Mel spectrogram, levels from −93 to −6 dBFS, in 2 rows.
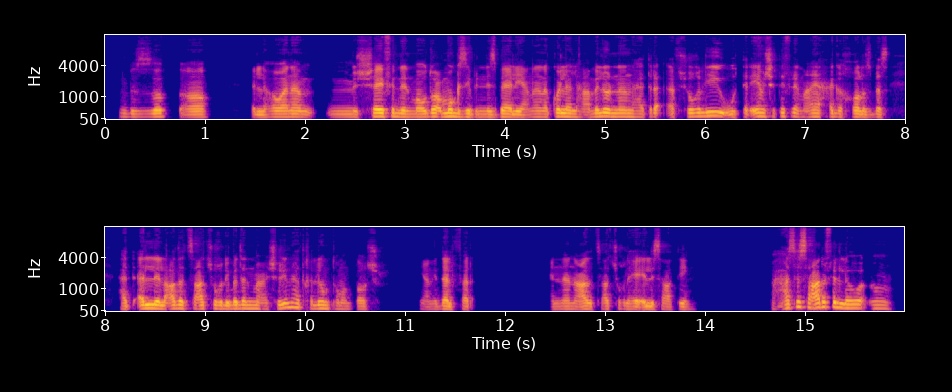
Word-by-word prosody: بالضبط 135 Hz, +1 st, -2 dB
آه، 120 Hz, 0 st, -3 dB, 0.4 s
اللي 115 Hz, 0 st, -2 dB
هو 125 Hz, +1 st, 0 dB
أنا 125 Hz, -2 st, -1 dB
مش 125 Hz, 0 st, -8 dB
شايف 145 Hz, 0 st, +6 dB
إن 140 Hz, -, +2 dB
الموضوع 125 Hz, +2 st, +3 dB
مُجزي 135 Hz, -1 st, +4 dB
بالنسبة 120 Hz, +1 st, 0 dB
لي، 120 Hz, -1 st, +3 dB
يعني 115 Hz, +2 st, -5 dB
أنا 125 Hz, -1 st, -3 dB
كلّ 145 Hz, +1 st, +4 dB
اللي 130 Hz, -2 st, -1 dB
هاعمله 140 Hz, +7 st, +2 dB
إن 140 Hz, -1 st, +2 dB
أنا 135 Hz, -2 st, -1 dB
هاترقّى 125 Hz, -, -6 dB
في -, -, -22 dB
شُغلي، 155 Hz, +4 st, +2 dB
والترقية 125 Hz, 0 st, 0 dB
مش 150 Hz, -, -2 dB
هتفرِق 150 Hz, -1 st, -5 dB
معايا 135 Hz, +3 st, -4 dB
حاجة 130 Hz, -1 st, -6 dB
خالص، 125 Hz, -2 st, -2 dB
بس -, -, -6 dB, 0.3 s
هتقلِّل 145 Hz, -1 st, +5 dB
عدَد 145 Hz, +1 st, +2 dB
ساعات 135 Hz, +1 st, -2 dB
شُغلي 135 Hz, -2 st, 0 dB
بدَل 145 Hz, +1 st, +2 dB
ما 145 Hz, -, -2 dB
20 150 Hz, +9 st, -1 dB
هتخليهم 150 Hz, -5 st, -2 dB
18 120 Hz, -3 st, -12 dB, 0.3 s
يعني -, -, -15 dB
ده -, -, 0 dB
الفرْق، -, -, -7 dB, 0.8 s
إن 115 Hz, +1 st, -12 dB
أنا 120 Hz, 0 st, -5 dB
عدَد 120 Hz, -1 st, -1 dB
ساعات 120 Hz, 0 st, -9 dB
شُغلي 120 Hz, -, -11 dB
هيقِل 120 Hz, 0 st, 0 dB
ساعتين، 115 Hz, -1 st, -8 dB, 0.8 s
فحاسس، 185 Hz, +5 st, -1 dB
عارف 200 Hz, +3 st, +4 dB
اللي 175 Hz, -4 st, +5 dB
هو 160 Hz, 0 st, +2 dB
إمم. 145 Hz, -1 st, -10 dB
130 Hz, 200 wpm, -24 LUFS, 120-145 Hz, 0.8 s, شايف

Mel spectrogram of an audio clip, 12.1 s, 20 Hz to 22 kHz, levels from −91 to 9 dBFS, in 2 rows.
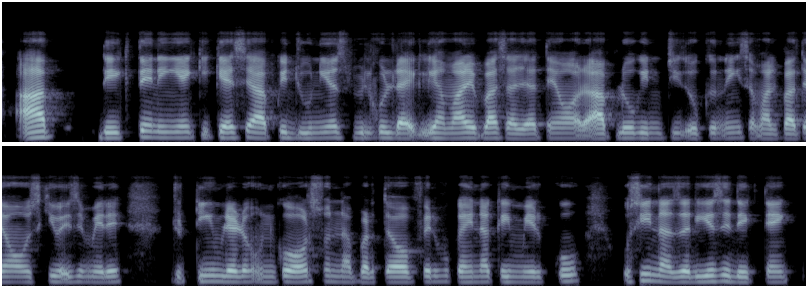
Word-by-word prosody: "आप 465 Hz, 0 st, +8 dB, 0.3 s
देखते 150 Hz, +3 st, +2 dB
नहीं 160 Hz, -1 st, 0 dB
है 160 Hz, -, +5 dB
कि 160 Hz, -, -10 dB
कैसे 155 Hz, -1 st, +4 dB
आपके 150 Hz, +1 st, +3 dB
जूनियर्स 150 Hz, +1 st, -4 dB
बिल्कुल 150 Hz, +1 st, -6 dB
डायरेक्टली 145 Hz, -, +3 dB
हमारे 145 Hz, 0 st, +4 dB
पास 145 Hz, -1 st, +3 dB
आ 135 Hz, -, +2 dB
जाते 135 Hz, 0 st, -2 dB
हैं 145 Hz, -, -3 dB
और 145 Hz, 0 st, 0 dB
आप 135 Hz, -, +5 dB
लोग 145 Hz, 0 st, -3 dB
इन 145 Hz, 0 st, -4 dB
चीज़ों 145 Hz, -1 st, -7 dB
को -, -, -5 dB
नहीं 150 Hz, +1 st, -6 dB
सँभाल 135 Hz, -3 st, -4 dB
पाते 135 Hz, +2 st, +2 dB
हैं 150 Hz, -, -1 dB
और 150 Hz, 0 st, -3 dB
उसकी 150 Hz, +2 st, -6 dB
वजह -, -, -1 dB
से 155 Hz, 0 st, -9 dB
मेरे 150 Hz, +1 st, -1 dB, 0.4 s
जो -, -, -9 dB
टीम 165 Hz, 0 st, -3 dB
लीडर 155 Hz, 0 st, +5 dB
उनको 150 Hz, +1 st, -2 dB
और 150 Hz, -, 0 dB
सुनना 155 Hz, -3 st, -7 dB
पड़ता 145 Hz, +1 st, -3 dB
है 145 Hz, -, +5 dB
और 145 Hz, -, +1 dB
फिर 155 Hz, 0 st, -2 dB
वो 160 Hz, -, -15 dB
कहीं 145 Hz, 0 st, +1 dB
न -, -, +2 dB
कहीं 150 Hz, 0 st, 0 dB
मेरे 145 Hz, 0 st, -1 dB
को 170 Hz, +2 st, -6 dB, 0.3 s
उसी 185 Hz, 0 st, +1 dB
नज़रिए 150 Hz, +2 st, +2 dB
से 165 Hz, 0 st, -1 dB
देखते 145 Hz, -1 st, -2 dB
हैं। 145 Hz, 0 st, +2 dB
150 Hz, 255 wpm, -25 LUFS, 145-155 Hz, 0.4 s, आप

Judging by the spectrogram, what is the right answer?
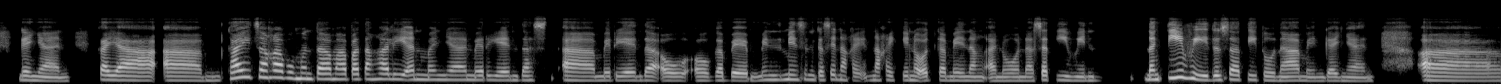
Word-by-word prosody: ganiyan. 175 Hz, -5 st, -1 dB, 0.2 s
Kaya 200 Hz, -4 st, +4 dB
uhm, 185 Hz, -1 st, 0 dB
kahit 310 Hz, -, +4 dB
saan 330 Hz, -1 st, +3 dB
ka 315 Hz, -2 st, +5 dB
pumunta 265 Hz, -3 st, +2 dB
mapa-tanghalian 240 Hz, -2 st, +1 dB
man 220 Hz, -1 st, -5 dB
'yan 210 Hz, 0 st, -2 dB
meriendas 200 Hz, 0 st, -2 dB
ah, 185 Hz, -2 st, +2 dB
merienda, 190 Hz, 0 st, -2 dB
o 180 Hz, -1 st, -2 dB
o 180 Hz, 0 st, -5 dB
gabi, 180 Hz, -2 st, 0 dB
mi 210 Hz, +4 st, -6 dB
minsan 225 Hz, -1 st, -3 dB
kasi 210 Hz, +2 st, -4 dB
naki 195 Hz, -3 st, -7 dB
nakikinood 195 Hz, -1 st, -3 dB
kami 185 Hz, -1 st, -3 dB
ng 180 Hz, -1 st, -4 dB
ano, 170 Hz, +1 st, -4 dB
na 175 Hz, -, -4 dB
sa 210 Hz, +4 st, +2 dB
Tiwind 180 Hz, -3 st, -5 dB, 0.4 s
ng 225 Hz, 0 st, +3 dB
TV 290 Hz, -9 st, +7 dB
do'n 205 Hz, 0 st, +2 dB
sa 225 Hz, +1 st, +2 dB
tito 205 Hz, -2 st, -5 dB
namin, 175 Hz, -1 st, -1 dB
ganiyan. 170 Hz, -2 st, -4 dB, 0.5 s
Ah, 175 Hz, -2 st, +2 dB
195 Hz, 140 wpm, -23 LUFS, 180-215 Hz, 0.5 s, TV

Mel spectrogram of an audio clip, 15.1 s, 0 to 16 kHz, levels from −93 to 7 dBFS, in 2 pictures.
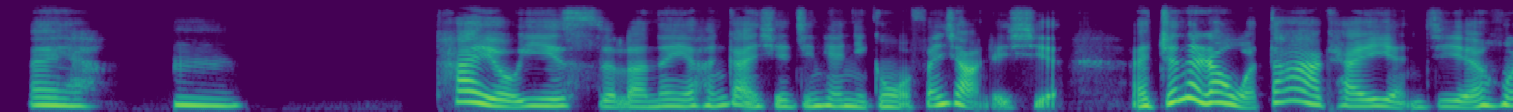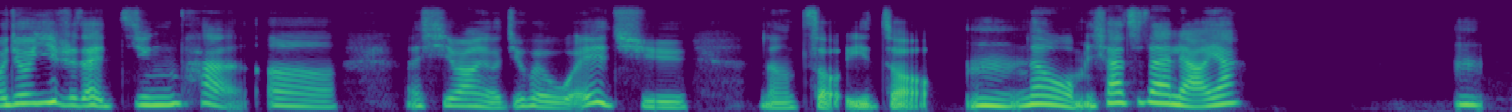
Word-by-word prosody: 哎 250 Hz, 0 st, +4 dB
呀， 220 Hz, -4 st, -1 dB, 0.3 s
嗯， 230 Hz, -3 st, +1 dB, 1.0 s
太 355 Hz, -2 st, +4 dB
有 210 Hz, -8 st, +5 dB
意 220 Hz, +2 st, +1 dB
思 195 Hz, -3 st, -6 dB
了。 190 Hz, -, -3 dB
那 210 Hz, +2 st, -2 dB
也 210 Hz, -, -1 dB
很 225 Hz, +1 st, -2 dB
感 260 Hz, -5 st, -1 dB
谢 205 Hz, -, -3 dB
今 210 Hz, +3 st, -1 dB
天 210 Hz, -2 st, +1 dB
你 190 Hz, -, -2 dB
跟 195 Hz, +1 st, -1 dB
我 -, -, -4 dB
分 260 Hz, +5 st, +1 dB
享 295 Hz, -, +2 dB
这 -, -, -8 dB
些， -, -, -6 dB, 0.3 s
哎， 215 Hz, -, +2 dB
真 330 Hz, -, +3 dB
的 455 Hz, -, +8 dB
让 325 Hz, -2 st, +7 dB
我 -, -, -1 dB
大 345 Hz, -4 st, +1 dB
开 210 Hz, -2 st, -1 dB
眼 195 Hz, -4 st, -1 dB
界， 190 Hz, -1 st, -2 dB
我 245 Hz, -2 st, +2 dB
就 295 Hz, +2 st, +2 dB
一 325 Hz, +3 st, +3 dB
直 240 Hz, -, -3 dB
在 230 Hz, -2 st, +1 dB
惊 250 Hz, +5 st, 0 dB
叹， 305 Hz, 0 st, -6 dB
嗯， 205 Hz, -5 st, -5 dB, 0.3 s
那 220 Hz, -, -7 dB
希 225 Hz, +1 st, -6 dB
望 215 Hz, -1 st, -1 dB
有 165 Hz, -3 st, -4 dB
机 200 Hz, +5 st, -6 dB
会 210 Hz, -, -1 dB
我 170 Hz, -3 st, -3 dB
也 320 Hz, +4 st, +2 dB
去 180 Hz, -7 st, -5 dB, 0.3 s
能 160 Hz, +2 st, -5 dB
走 -, -, -2 dB
一 -, -, -1 dB
走。 -, -, -2 dB
嗯， 225 Hz, -1 st, +3 dB
那 270 Hz, -1 st, +5 dB
我 205 Hz, -, +1 dB
们 245 Hz, -, -2 dB
下 320 Hz, -, +3 dB
次 325 Hz, -, -7 dB
再 320 Hz, -2 st, +5 dB
聊 215 Hz, -5 st, +4 dB
呀。 285 Hz, +5 st, +2 dB, 1.1 s
嗯。 260 Hz, -1 st, 0 dB
225 Hz, 245 characters per minute, -23 LUFS, 205-265 Hz, 1.1 s, 的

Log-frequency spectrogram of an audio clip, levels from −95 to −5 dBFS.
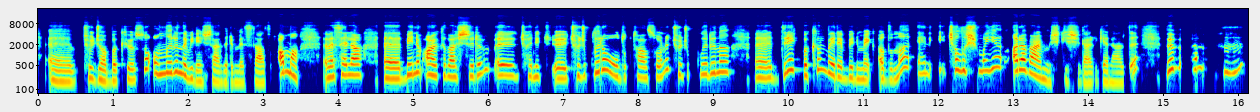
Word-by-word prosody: eee, 170 Hz, -2 st, -3 dB
çocuğa 190 Hz, -5 st, -2 dB
bakıyorsa 185 Hz, -, -2 dB
onların 305 Hz, +2 st, 0 dB
da 255 Hz, -, +1 dB
bilinçlendirilmesi 165 Hz, -3 st, -3 dB
lazım. 155 Hz, 0 st, -4 dB
Ama 295 Hz, -6 st, +4 dB, 0.3 s
e, -, -, -2 dB
mesela, 260 Hz, +3 st, +4 dB, 0.3 s
eee, 200 Hz, -1 st, +3 dB
benim 285 Hz, +4 st, +2 dB
arkadaşlarım, 250 Hz, +2 st, +4 dB, 0.2 s
eee, 255 Hz, -1 st, +3 dB
ç 250 Hz, -, -5 dB
hani, 235 Hz, -1 st, -4 dB, 0.2 s
eee, 205 Hz, 0 st, +3 dB
çocukları 260 Hz, +8 st, 0 dB
olduktan 230 Hz, -, -2 dB
sonra 230 Hz, +2 st, -5 dB
çocuklarına, 275 Hz, +4 st, -2 dB, 0.3 s
eee, 215 Hz, 0 st, 0 dB
direkt 365 Hz, +6 st, +1 dB
bakım 350 Hz, +7 st, -1 dB
verebilmek 215 Hz, -7 st, 0 dB
adına 195 Hz, -, -3 dB, 0.2 s
hani 295 Hz, 0 st, -9 dB
i 370 Hz, -2 st, -8 dB
çalışmaya 350 Hz, +2 st, +3 dB, 0.2 s
ara 360 Hz, +1 st, +8 dB
vermiş 220 Hz, -, +3 dB
kişiler 155 Hz, -4 st, -1 dB
genelde 155 Hz, -2 st, -6 dB, 0.5 s
ve -, -, +7 dB, 0.3 s
ben 385 Hz, -, +3 dB, 0.3 s
Hı 320 Hz, -, -9 dB
hı. 310 Hz, +3 st, -8 dB
250 Hz, 140 wpm, -24 LUFS, 195-300 Hz, 0.5 s, ara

